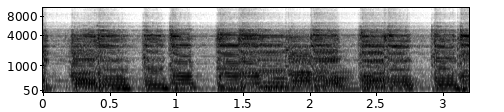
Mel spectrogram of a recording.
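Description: Electric guitar plays a blues-style riff through a Headrush pedalboard, its distorted chords ringing loud and sustained under a long Rich Hall reverb placed at the end of the effects chain, with brief gaps between phrases.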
